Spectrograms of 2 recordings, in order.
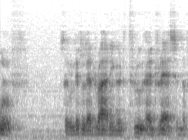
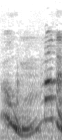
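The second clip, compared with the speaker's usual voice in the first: put-on girl voice; 4 dB louder, slower than usual. A narrator's reading.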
